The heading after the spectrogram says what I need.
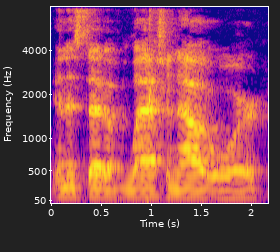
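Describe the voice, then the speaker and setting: A man's voice: on the low side, monotone, unhurried. A young man speaking thoughtfully in long reflective strings, seated on a couch in a living room, recorded by a far camera. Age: young adult. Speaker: guest in a discussion. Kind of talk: casual reflective chat. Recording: roomy sound from far off, faint hiss.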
